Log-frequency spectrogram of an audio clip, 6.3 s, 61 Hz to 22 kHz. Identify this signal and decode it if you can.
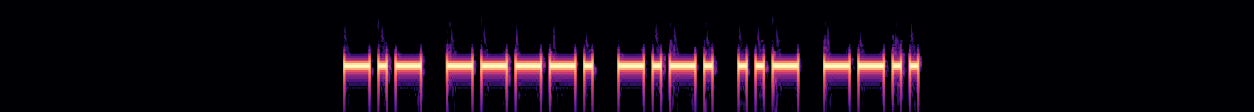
Morse code, heard as a keyed tone, about 28 wpm, 700 Hz. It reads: K9CUZ
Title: USA Call Signs - 5 Characters - Repeated 2x - 28wpm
